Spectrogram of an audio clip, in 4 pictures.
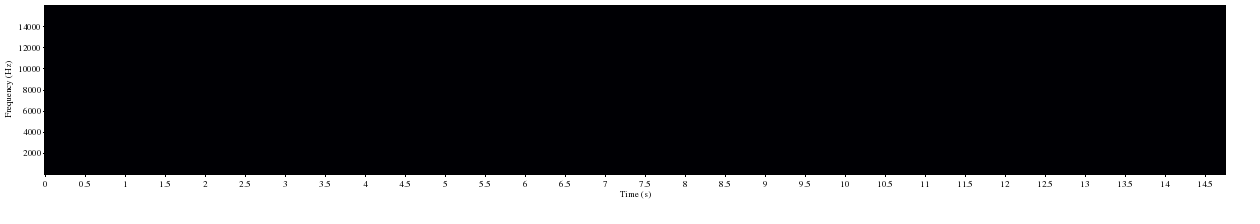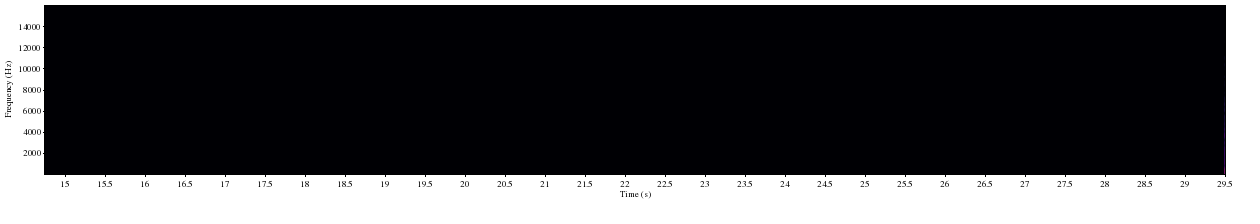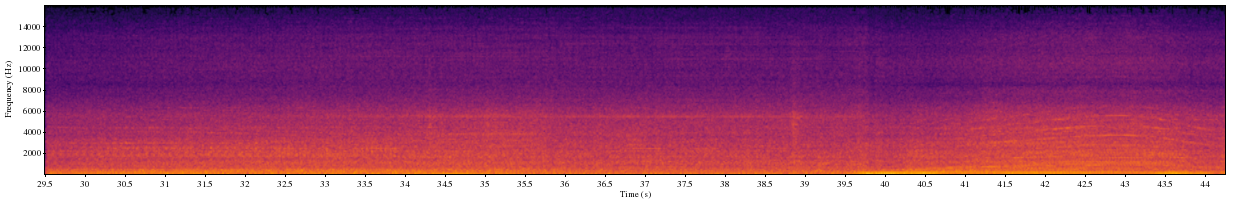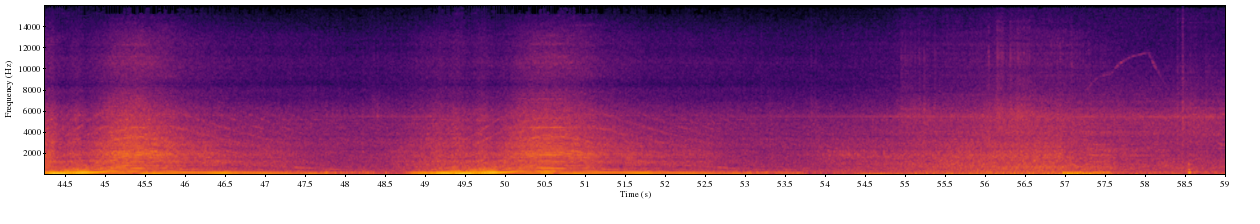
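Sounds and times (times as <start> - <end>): car engine starting and revving: 29.6 - 59.0.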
